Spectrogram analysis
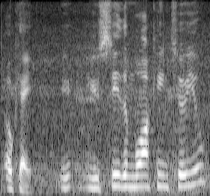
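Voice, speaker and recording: A male news anchor speaking in a calm, steadying way. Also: fairly high pitch, brisk, slight background noise. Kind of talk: live studio anchoring and interview recollection.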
